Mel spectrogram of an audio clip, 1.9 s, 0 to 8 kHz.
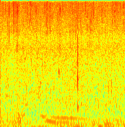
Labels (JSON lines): {"label": "biophony", "recorder": "SoundTrap 300"}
